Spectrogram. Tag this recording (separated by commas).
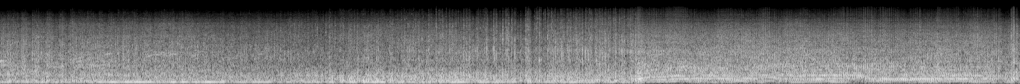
Vehicle, Car, Motor vehicle (road)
